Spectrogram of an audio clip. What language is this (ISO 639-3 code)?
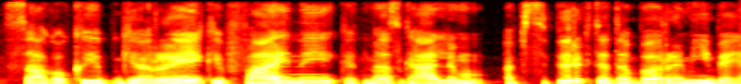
lit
